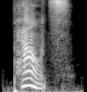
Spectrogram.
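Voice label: "pounce", British English; gcompris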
